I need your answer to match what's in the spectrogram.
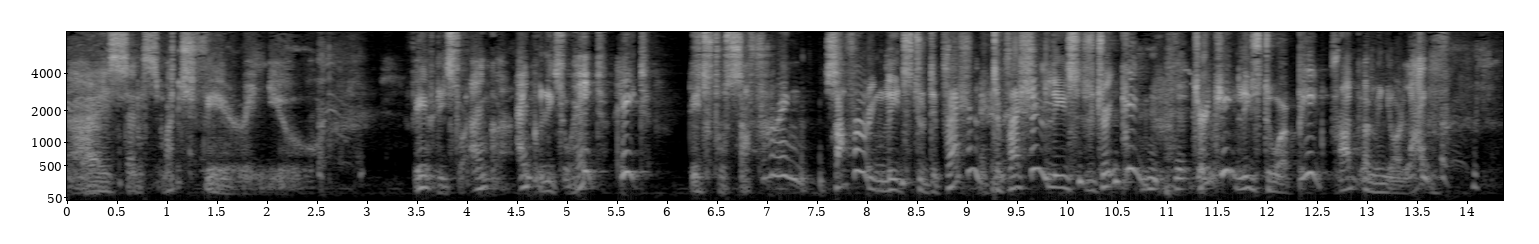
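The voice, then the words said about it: Yoda character voice impression. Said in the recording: “That's actually a really good Yoda impression”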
